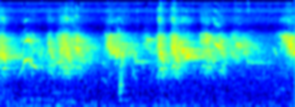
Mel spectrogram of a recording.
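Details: A flock of chicks walking with their mother hen gives a brief, busy outburst of high cheeping, with notes crowding together and swelling in volume.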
